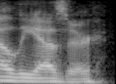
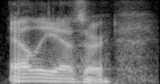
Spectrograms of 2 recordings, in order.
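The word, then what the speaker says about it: Eliezer: Elliot Eiser was how do you pronounce his name? Yeah. Eleazar. Eleazar.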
